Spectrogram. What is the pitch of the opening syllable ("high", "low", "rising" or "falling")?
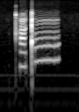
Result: low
